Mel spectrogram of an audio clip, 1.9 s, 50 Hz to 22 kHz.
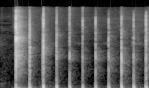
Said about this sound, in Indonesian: Selamat atas pencapaian perjalanan kekoreaan mencapai episode ke-100. Wuhu, tepuk tangan.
